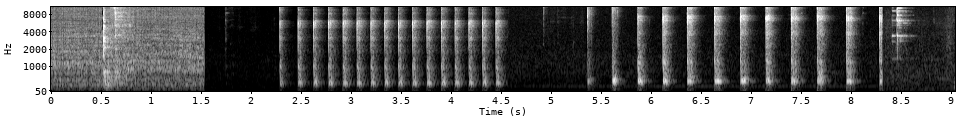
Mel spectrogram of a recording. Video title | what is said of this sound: DIY Kistka | you can hear by the ring it's work hardened again now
